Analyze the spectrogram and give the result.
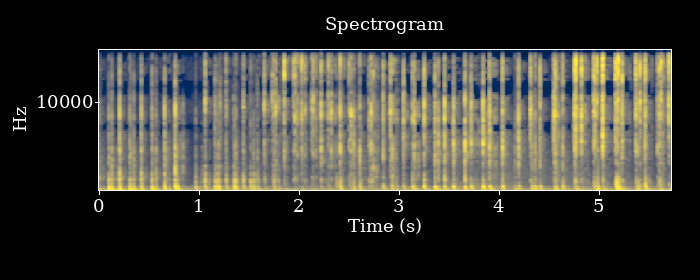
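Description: Fingertips tap fast on the upper keys of a backlit laptop keyboard with black plastic keys set in a metal body. A quick, steady stream of short, dry, clicky taps with bright tops runs throughout, with a brief pause near the one-second mark.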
